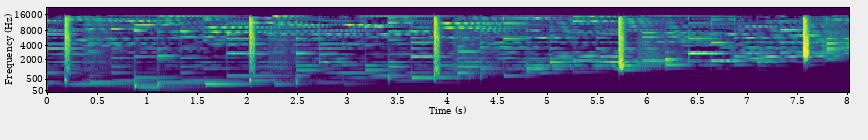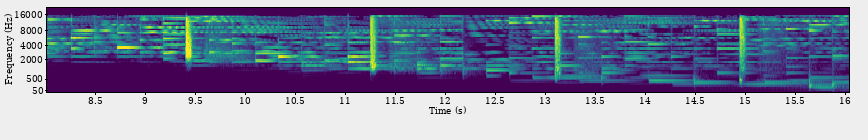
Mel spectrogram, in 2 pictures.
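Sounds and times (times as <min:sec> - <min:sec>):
high melodic notes: 0:00.0 - 0:05.0, 0:13.0 - 0:16.0.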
